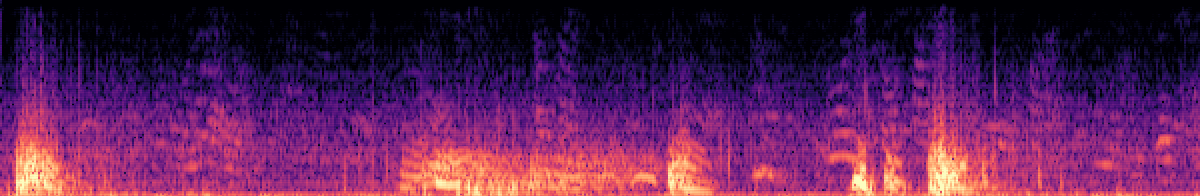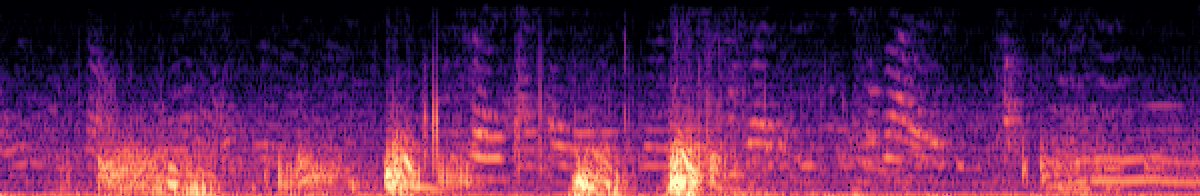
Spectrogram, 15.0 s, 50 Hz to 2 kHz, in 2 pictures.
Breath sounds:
0.00-0.40 s: exhalation
0.00-0.40 s: crackles
2.38-4.13 s: inhalation
2.38-4.13 s: crackles
4.12-4.54 s: exhalation
4.12-4.54 s: wheeze
5.23-5.73 s: inhalation
5.23-5.73 s: wheeze
5.76-6.19 s: exhalation
5.76-6.19 s: wheeze
8.04-8.90 s: inhalation
8.04-8.90 s: crackles
9.89-10.59 s: exhalation
9.89-10.59 s: wheeze
11.06-11.58 s: inhalation
14.15-15.00 s: wheeze

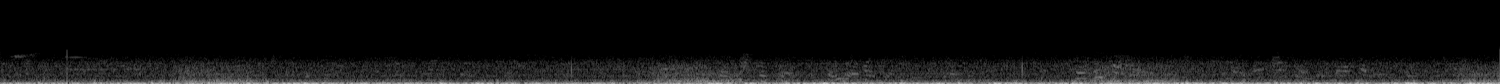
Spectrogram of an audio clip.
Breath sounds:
1.61-2.70 s: inhalation
6.37-7.46 s: inhalation
10.77-11.87 s: inhalation
14.54-15.00 s: inhalation

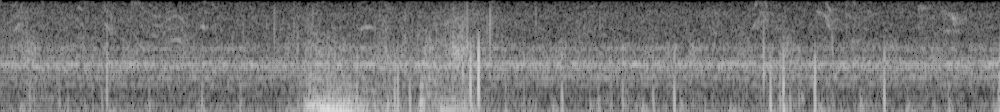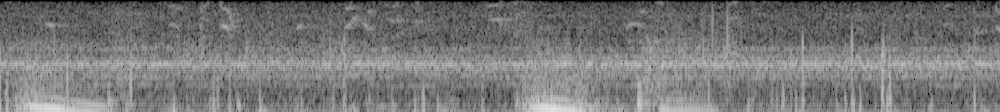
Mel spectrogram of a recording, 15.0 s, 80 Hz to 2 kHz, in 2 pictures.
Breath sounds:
2.14-3.04 s: inhalation
2.22-2.83 s: rhonchi
3.04-3.66 s: exhalation
7.50-8.41 s: inhalation
7.59-8.36 s: rhonchi
11.35-12.01 s: rhonchi
11.39-12.25 s: inhalation
12.25-13.01 s: exhalation
12.33-12.99 s: rhonchi

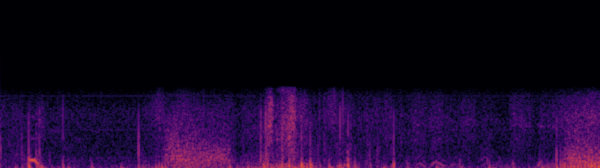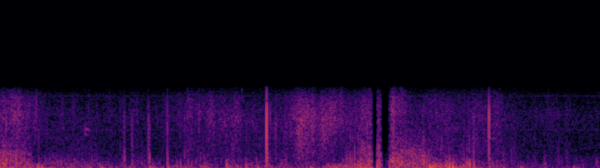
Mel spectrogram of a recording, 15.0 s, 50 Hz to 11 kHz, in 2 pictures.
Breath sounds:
1.75-2.92 s: inhalation
6.89-8.06 s: inhalation

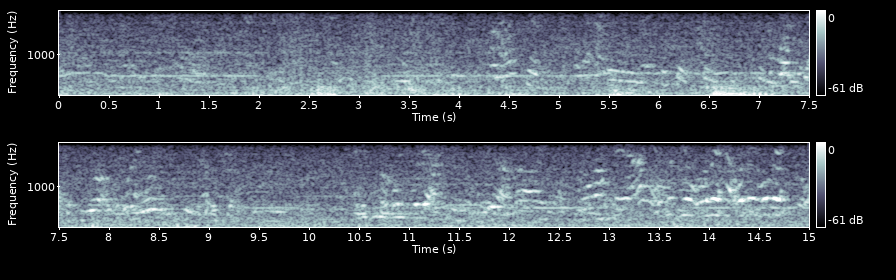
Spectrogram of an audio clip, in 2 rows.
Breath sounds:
1.56-2.31 s: inhalation
2.31-2.91 s: exhalation
3.55-4.14 s: inhalation
4.14-4.88 s: exhalation
5.36-6.10 s: inhalation
6.44-7.18 s: exhalation
7.70-8.44 s: inhalation
8.44-9.08 s: exhalation

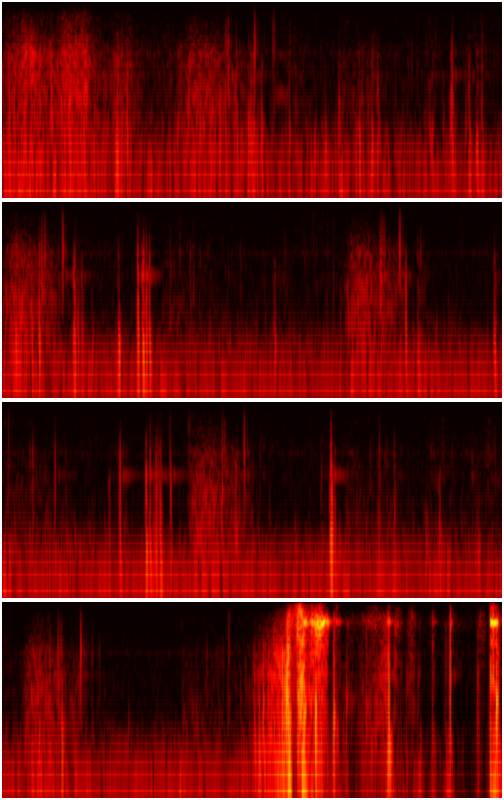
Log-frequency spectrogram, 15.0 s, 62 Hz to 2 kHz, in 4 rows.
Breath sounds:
1.22-2.20 s: inhalation
1.22-2.20 s: crackles
3.67-4.44 s: inhalation
3.67-4.44 s: crackles
6.21-6.97 s: inhalation
6.21-6.97 s: crackles
8.87-9.55 s: inhalation
8.87-9.55 s: crackles
11.42-12.05 s: inhalation
11.42-12.05 s: crackles

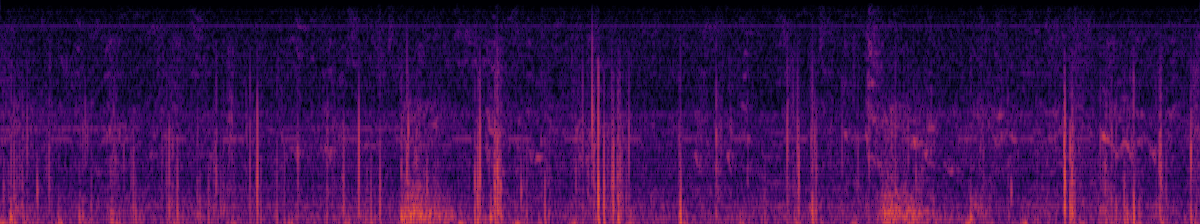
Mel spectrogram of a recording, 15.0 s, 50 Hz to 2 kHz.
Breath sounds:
4.90-5.88 s: inhalation
4.90-5.88 s: crackles
10.78-11.77 s: inhalation
10.78-11.77 s: crackles

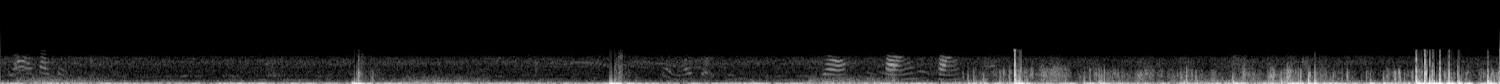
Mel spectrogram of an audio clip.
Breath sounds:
0.00-1.33 s: inhalation
3.71-4.97 s: inhalation
8.04-9.07 s: inhalation

